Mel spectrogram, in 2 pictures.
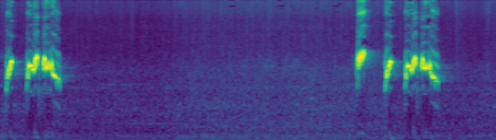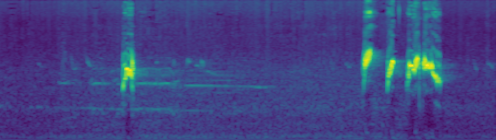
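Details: Red-whiskered bulbul morning song, sung while training its voice for singing competitions: short bright chirpy phrases of three or four quick notes, repeated roughly every three seconds, with a faint low hum in the quiet gaps.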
